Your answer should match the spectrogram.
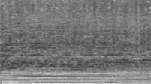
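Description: Organ music from the wedding sketch playing in held chords, with a studio audience applauding and cheering underneath.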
